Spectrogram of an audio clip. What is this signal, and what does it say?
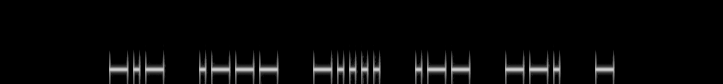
Morse code, heard as a keyed tone, about 20 wpm, spaced as for 15 wpm, 700 Hz. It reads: KJ6WGT
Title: 207 Lesson 33g - Letter j - Call Signs 20wpm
